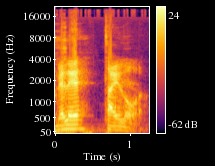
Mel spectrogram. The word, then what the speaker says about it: Mele Taeiloa: Mele Taeiloa.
